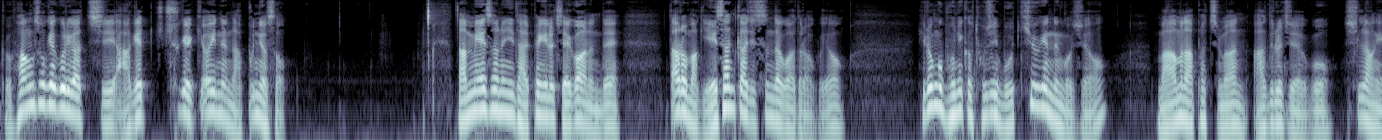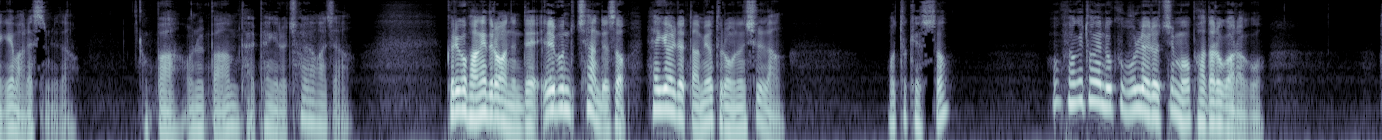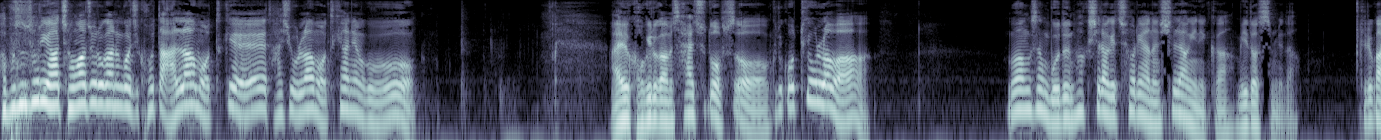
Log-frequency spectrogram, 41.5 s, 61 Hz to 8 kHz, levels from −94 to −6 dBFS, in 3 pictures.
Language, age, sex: Korean, 30-49, male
